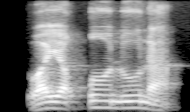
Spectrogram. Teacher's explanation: قاف حرف مستعلیہ ہے، اس وجہ سے اس کو مفخم ادا کریں گے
